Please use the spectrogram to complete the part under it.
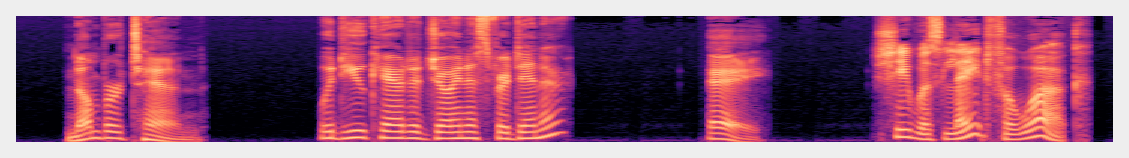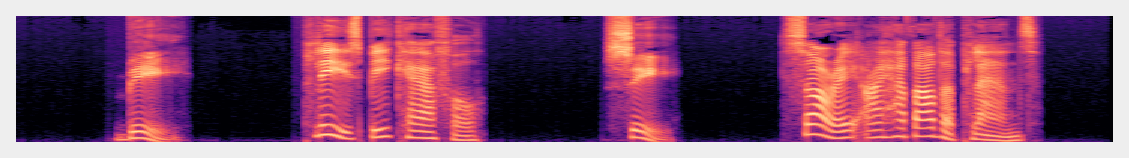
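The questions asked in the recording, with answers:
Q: Would you care to join us for dinner?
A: C: Sorry, I have other plans.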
